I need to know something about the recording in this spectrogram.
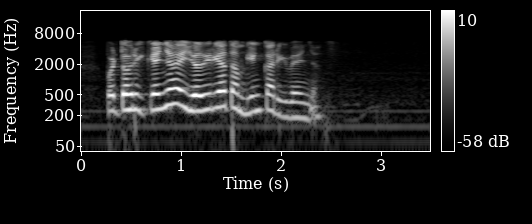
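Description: A woman speaks with feeling into a microphone, heard through loudspeakers.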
